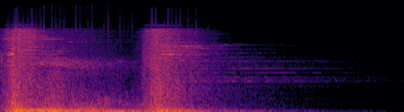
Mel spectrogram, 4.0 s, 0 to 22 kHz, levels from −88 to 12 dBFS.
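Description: From start to end, a resampler restarted on every block converts 16 kHz to 48 kHz in separate 40 ms chunks, leaving an edge error each time: a steady 25 Hz ticking under the signal. The waveform shows small regular glitches; a spectrogram shows faint vertical stripes 40 ms apart.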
